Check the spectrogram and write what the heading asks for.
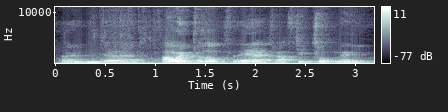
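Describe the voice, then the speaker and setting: Speaking at a moderate pace in a mellow, mid-range voice, an older man from northern England shares rambling, wry stories as a local history speaker addressing a society. The recording comes from far away in an echoey hall.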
